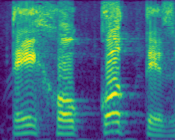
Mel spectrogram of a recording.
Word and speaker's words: tejocotes: Pues mira, esta receta requiere de algunos ingredientes tradicionales como la canela, los tecojotes. Sí lo dije bien, tejocotes, ¿verdad? Tejocotes. Está perfecto esto, ¿verdad?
